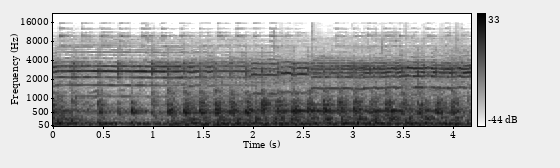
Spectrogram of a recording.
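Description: Gond gudum baja folk ensemble playing live: barrel drums beaten with sticks in a fast, steady rhythm under a shrill reed pipe holding and shifting sustained notes.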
